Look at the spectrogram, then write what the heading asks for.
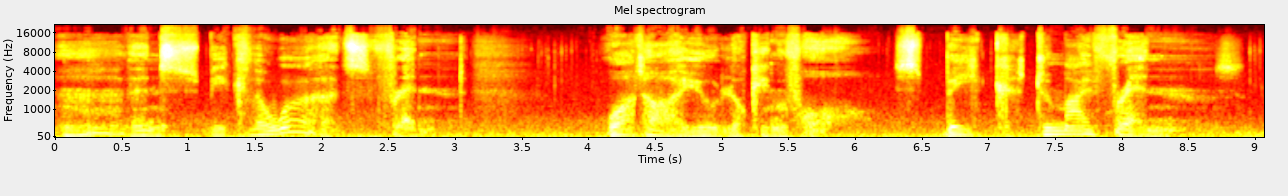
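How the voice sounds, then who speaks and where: A man's whispering in a put-on character voice at a very slow pace, over loud background noise. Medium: video game. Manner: cryptic, repetitive.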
